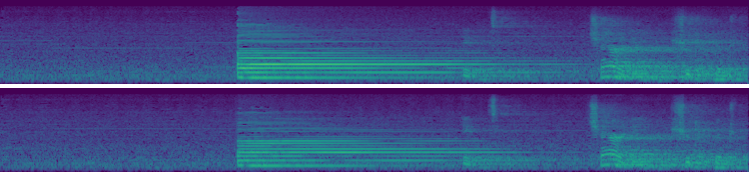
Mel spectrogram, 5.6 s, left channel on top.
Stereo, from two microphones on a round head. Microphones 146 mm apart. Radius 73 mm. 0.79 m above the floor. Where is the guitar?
45° left (ahead or behind), 1.7 m.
